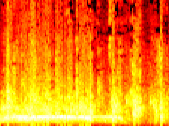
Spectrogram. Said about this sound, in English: If you're glad you woke up this morning, clap your hands and make some noise.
